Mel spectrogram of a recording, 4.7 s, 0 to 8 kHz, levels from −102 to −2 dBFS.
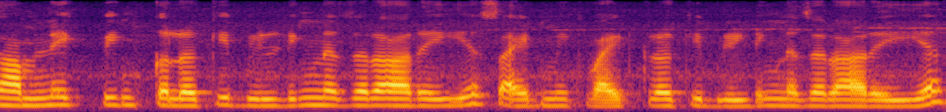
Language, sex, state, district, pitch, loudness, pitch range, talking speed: Hindi, female, Chhattisgarh, Balrampur, 180 Hz, -19 LUFS, 175-190 Hz, 255 wpm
